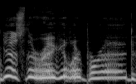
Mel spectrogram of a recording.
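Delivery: high, timid, meek tourist voice.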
